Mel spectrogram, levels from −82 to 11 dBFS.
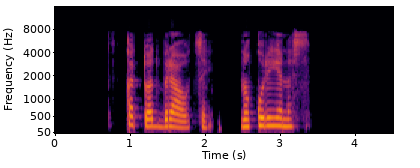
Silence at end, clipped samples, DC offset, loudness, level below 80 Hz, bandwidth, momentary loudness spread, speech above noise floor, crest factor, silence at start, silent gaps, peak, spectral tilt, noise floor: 1.15 s; under 0.1%; under 0.1%; -16 LUFS; -56 dBFS; 7.8 kHz; 14 LU; over 75 dB; 18 dB; 0.95 s; 2.13-2.17 s, 2.24-2.48 s; 0 dBFS; -5 dB/octave; under -90 dBFS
